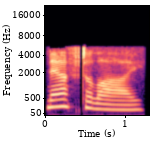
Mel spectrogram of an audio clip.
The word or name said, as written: Naphtali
